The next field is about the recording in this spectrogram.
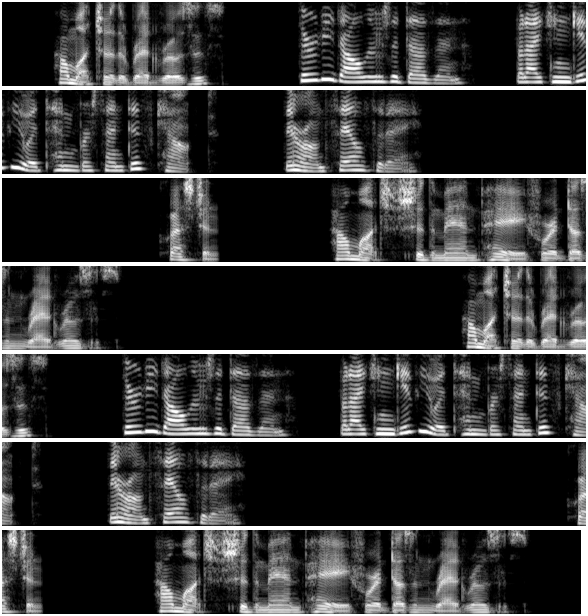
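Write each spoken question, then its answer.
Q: How much should the man pay for a dozen red roses?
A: $27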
